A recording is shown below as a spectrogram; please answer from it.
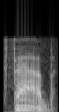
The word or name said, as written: fab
